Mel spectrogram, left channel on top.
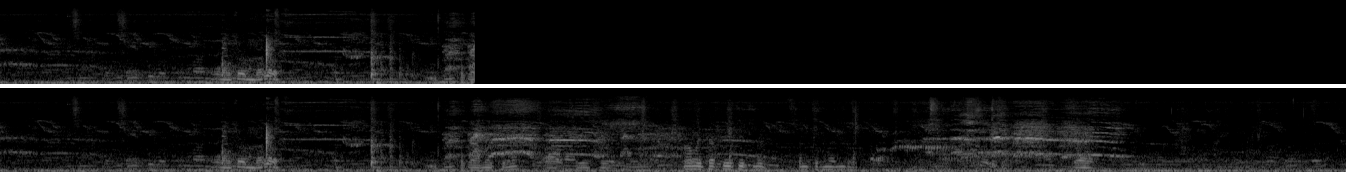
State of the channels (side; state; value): left; drops out; at 4.8 s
